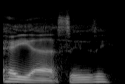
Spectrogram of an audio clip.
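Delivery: low, creepy voice. Imagining a stranger telling a driver her high beams are on, Matthew McConaughey impression. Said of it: "Mine's kind of like some creepy".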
